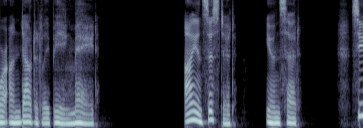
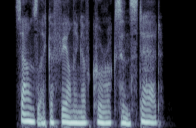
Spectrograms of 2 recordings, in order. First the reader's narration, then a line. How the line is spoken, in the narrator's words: Kiyoshi muttered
